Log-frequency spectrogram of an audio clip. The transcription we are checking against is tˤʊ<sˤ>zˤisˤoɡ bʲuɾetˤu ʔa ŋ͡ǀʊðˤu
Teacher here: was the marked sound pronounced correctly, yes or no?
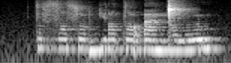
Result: yes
